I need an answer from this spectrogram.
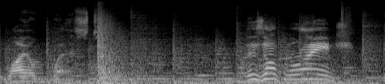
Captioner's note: warning gunshot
